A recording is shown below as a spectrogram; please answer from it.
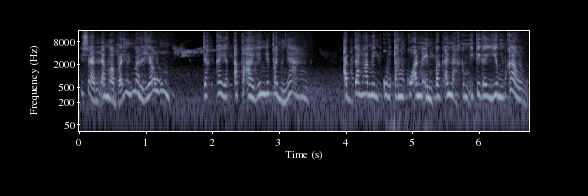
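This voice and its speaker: A woman's voice: high voice, normal speed, far from the mic, a little hiss or hum, close to an everyday voice. A woman playing a coy young household worker in an Ilocano radio comedy drama. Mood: coy, pleading.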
